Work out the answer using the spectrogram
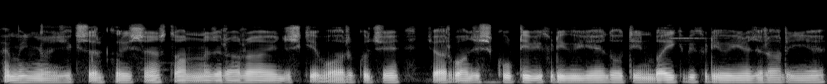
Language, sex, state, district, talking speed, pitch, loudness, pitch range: Hindi, male, Rajasthan, Bikaner, 210 wpm, 100 Hz, -17 LUFS, 95-105 Hz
